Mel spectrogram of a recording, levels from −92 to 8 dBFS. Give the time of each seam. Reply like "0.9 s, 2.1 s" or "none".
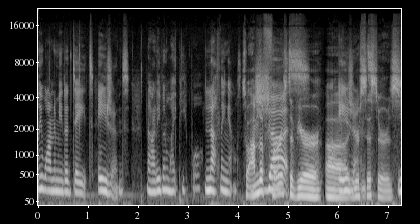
none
